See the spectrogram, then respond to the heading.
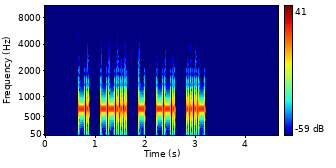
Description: Morse code, heard as a keyed tone, about 29 wpm, spaced as for 21 wpm, 700 Hz. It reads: N7TGV
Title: USA Call Signs - 2x Character Spacing - 30wpm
